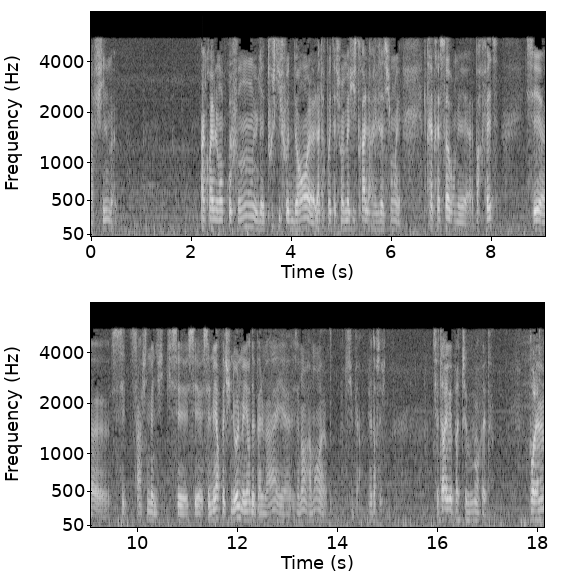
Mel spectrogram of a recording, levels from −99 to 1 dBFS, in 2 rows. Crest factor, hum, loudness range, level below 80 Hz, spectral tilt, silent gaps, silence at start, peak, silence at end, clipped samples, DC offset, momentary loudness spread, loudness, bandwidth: 20 dB; none; 5 LU; -44 dBFS; -7.5 dB/octave; none; 0 s; 0 dBFS; 0 s; under 0.1%; 0.5%; 22 LU; -20 LUFS; 5.8 kHz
